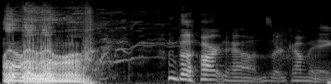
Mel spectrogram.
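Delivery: booming, slow, laughing announcement; dramatic shout. Pretend. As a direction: boom it out slowly through a laugh. Dramatic chapter-ending line.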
